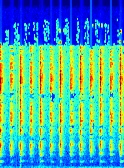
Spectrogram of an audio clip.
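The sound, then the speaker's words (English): A timer clock ticks in a steady, quick rhythm, about a dozen crisp, bright clicks evenly spaced over a couple of seconds. Fairly quiet, with no voices. “Once again, put the clock on.”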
